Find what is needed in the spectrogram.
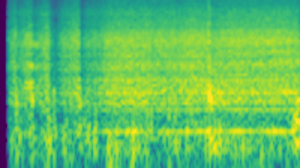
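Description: Steady low hum of an idling car engine under a haze of wind noise on the microphone, cutting in suddenly right at the start.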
